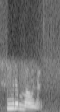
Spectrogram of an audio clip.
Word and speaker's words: Pseudomonas: Pseudomonas, which is a bacteria. Yeah, let me spell it. – Pseudomonas. – Yeah, there's a silent P. So P-S-E-U-D-O-M-O-N-A-S.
